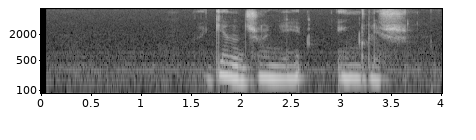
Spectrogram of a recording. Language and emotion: Russian, neutral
